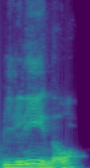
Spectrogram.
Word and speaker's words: Biglino: Because Elohim is translated as God, but Masoretic Hebrew scholar Moro Biglino, or Bilino, is the way they pronounce it.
